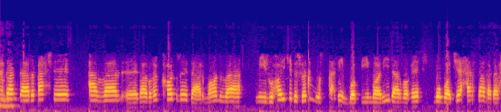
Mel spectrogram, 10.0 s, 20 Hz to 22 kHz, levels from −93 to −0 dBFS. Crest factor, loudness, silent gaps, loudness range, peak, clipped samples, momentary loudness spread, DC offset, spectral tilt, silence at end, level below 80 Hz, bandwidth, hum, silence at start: 16 dB; -16 LUFS; none; 2 LU; 0 dBFS; under 0.1%; 8 LU; under 0.1%; -6.5 dB/octave; 0 s; -54 dBFS; 6 kHz; none; 0 s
